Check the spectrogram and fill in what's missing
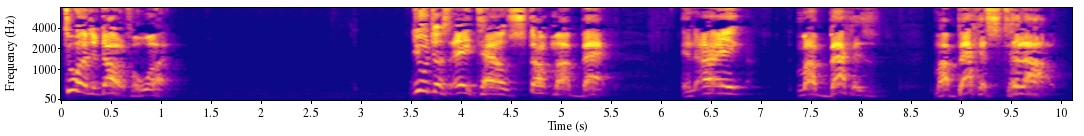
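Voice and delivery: loud, high indignant customer; angry complaint. Acted. Customer shouting at the chiropractors, loud and outraged. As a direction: yell about the bill, outraged.

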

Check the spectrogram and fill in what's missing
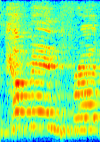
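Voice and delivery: high, bright invitation; high cheery welcome. Retold or imitated. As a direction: invite him in, sing-song. Host greeting Fred.

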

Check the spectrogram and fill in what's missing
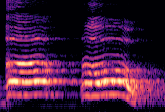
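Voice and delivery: high, loud distorted "oh"; dark modern metal cries; reduced overdrive, pushed high; darkened distortion. Shown as a demonstration. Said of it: "I'd take off the pitch".

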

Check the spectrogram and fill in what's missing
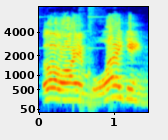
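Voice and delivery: loud, stretched-out complaint; exasperated shout. Real, not acted. Player hit by lag, exasperated yell. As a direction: cry it out slowly and loudly. Game lags mid-action.

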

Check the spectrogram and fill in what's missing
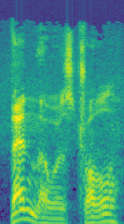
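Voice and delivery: usual speaking voice

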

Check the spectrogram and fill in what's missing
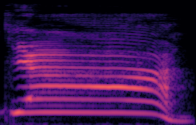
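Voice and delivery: high, loud panicked wail; Nami. Acted. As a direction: shriek in mock terror. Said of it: "Now Nami goes".

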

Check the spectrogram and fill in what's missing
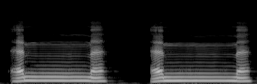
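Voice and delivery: Emme with the mm held long and nasal. Shown as a demonstration. Teacher shows students the held nasal in Emme. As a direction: hold the mm in Emme before releasing. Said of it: "Bakın tutuyorum".

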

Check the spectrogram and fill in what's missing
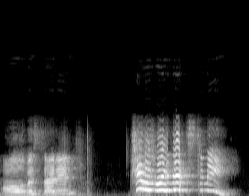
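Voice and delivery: building suspense breaking into a cry; excited. A narrator's reading. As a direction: burst out as she arrives. Dramatic climax of approach.

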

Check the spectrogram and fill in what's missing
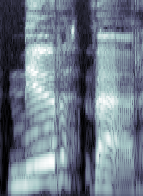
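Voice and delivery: Nirvad in two long, separate syllables; slow practice demo. Shown as a demonstration. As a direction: model Nirvad slowly for students to echo. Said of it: "practice saying Nirvad".

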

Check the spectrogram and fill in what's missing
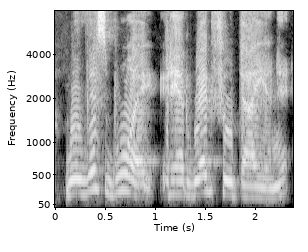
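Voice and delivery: ordinary talk, nothing marked

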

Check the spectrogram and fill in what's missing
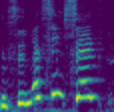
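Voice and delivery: high, slow laughing squeal at her own Sim; laughing in disbelief at her own Sim; laughing surprise. Real, not acted. Streamer spots her own Sim outside, squealing with laughter.

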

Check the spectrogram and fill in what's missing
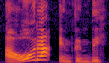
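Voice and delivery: bright, smiling relief. Shown as a demonstration. Teacher showing learners how to say it, smiling. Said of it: "una luminosa sonrisa al decir".

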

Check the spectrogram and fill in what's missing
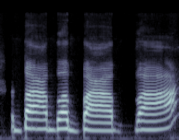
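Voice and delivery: "Ba, ba, ba, ba" with a rising question lilt; questioning ba-ba-ba-ba chant; Filipino ba inflection. Shown as a demonstration. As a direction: lead the audience in "Ba, ba, ba". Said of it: "If you can actually join me, say".

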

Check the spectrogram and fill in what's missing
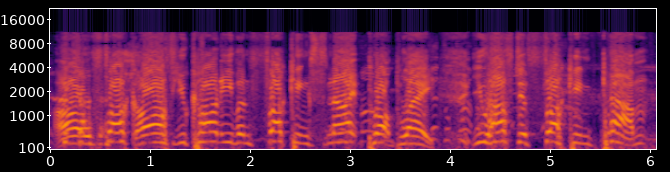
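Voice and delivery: real gamer rage; angry rant. Real, not acted. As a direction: lay into the camper angrily. Raging at a camping player.

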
